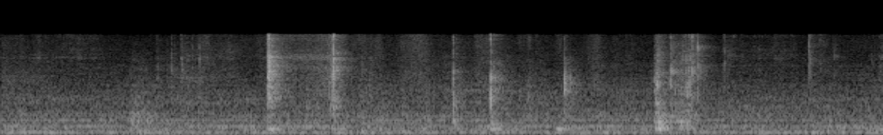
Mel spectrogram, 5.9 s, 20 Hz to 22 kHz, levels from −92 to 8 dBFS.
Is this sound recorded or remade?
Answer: recorded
